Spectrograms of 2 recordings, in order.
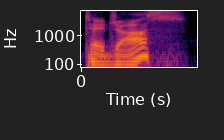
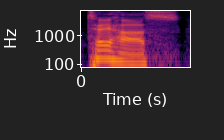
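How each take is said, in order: First: The J is sounded as J. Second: The J is not sounded as J. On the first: It follows the name owner's own pronunciation. "you guys actually say your J's or pronounce your J's" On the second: It follows Spanish pronunciation. "the J is silent in Spanish language. So Tejas to me would be how you'd pronounce that from uh, the Spanish language"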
